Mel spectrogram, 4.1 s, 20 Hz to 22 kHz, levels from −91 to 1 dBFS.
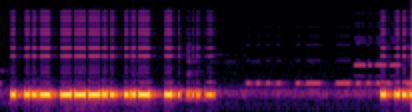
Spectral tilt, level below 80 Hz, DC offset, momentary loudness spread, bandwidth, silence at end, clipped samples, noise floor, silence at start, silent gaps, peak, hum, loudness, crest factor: -1 dB/octave; -82 dBFS; under 0.1%; 13 LU; 12 kHz; 0 s; under 0.1%; -52 dBFS; 0.1 s; none; -4 dBFS; 60 Hz at -80 dBFS; -14 LUFS; 10 dB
